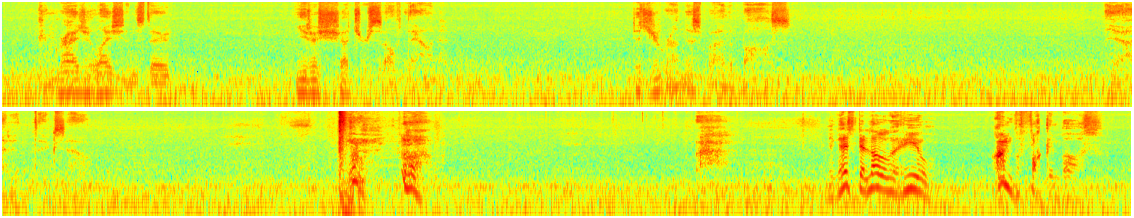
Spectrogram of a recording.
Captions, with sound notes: Congratulations, dude. You just shut yourself down. Did you run this by the boss? Yeah, I didn't think so. [GROANS] En este lado del río, I'm the fucking boss.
